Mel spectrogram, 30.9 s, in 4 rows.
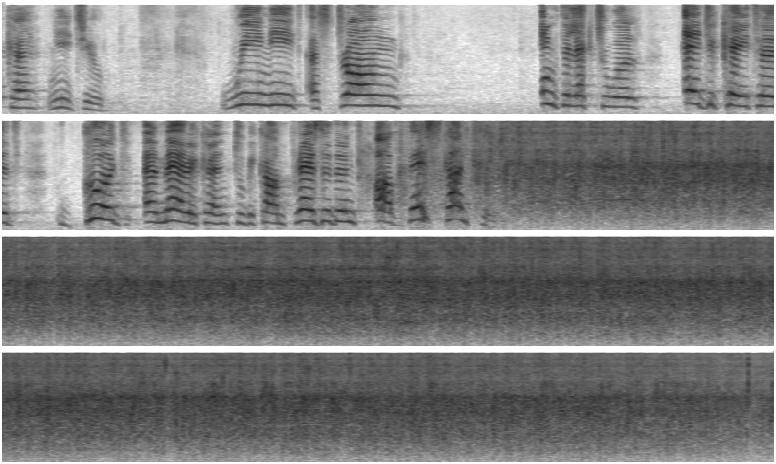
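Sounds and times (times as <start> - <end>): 
speech: 0.0 - 1.1, 2.2 - 4.1, 5.4 - 12.9
audience applause and clapping: 12.4 - 30.8.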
